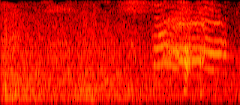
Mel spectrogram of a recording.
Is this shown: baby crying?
yes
